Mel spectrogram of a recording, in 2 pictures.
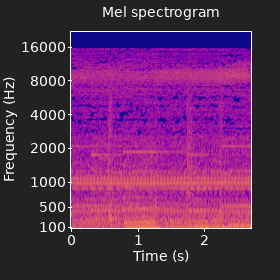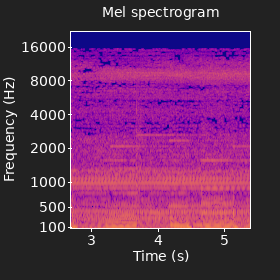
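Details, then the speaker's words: Steady low motor hum with buzzing tones from a small battery-powered portable nebulizer just switched on, producing medicine mist through the mask during a demonstration; normal operating sound. "এই যে আমাদের কিন্তু মেশিনটি already on হয়ে গেছে। এমনকি আপনারা দেখতে পাচ্ছেন যে এখান থেকে কিন্তু অলরেডি বাষ্প আকারে মেডিসিনটা কিন্তু বের হয়ে আসছে।"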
